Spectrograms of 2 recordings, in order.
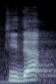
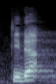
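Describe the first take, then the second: The two takes are said the same way.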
